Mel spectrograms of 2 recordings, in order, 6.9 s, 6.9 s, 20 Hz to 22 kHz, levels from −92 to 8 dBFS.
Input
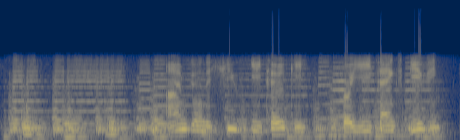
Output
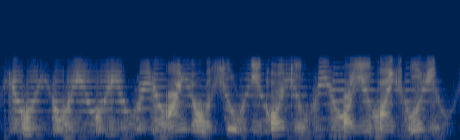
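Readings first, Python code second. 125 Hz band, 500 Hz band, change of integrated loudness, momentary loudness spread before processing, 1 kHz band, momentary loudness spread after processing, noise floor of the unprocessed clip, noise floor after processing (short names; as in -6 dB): -29.5 dB, -12.5 dB, -13.5 dB, 7 LU, -6.5 dB, 8 LU, -44 dBFS, -60 dBFS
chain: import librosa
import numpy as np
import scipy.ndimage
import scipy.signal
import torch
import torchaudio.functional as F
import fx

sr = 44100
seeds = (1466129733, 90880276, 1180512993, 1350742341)

y = fx.wah_lfo(x, sr, hz=1.9, low_hz=630.0, high_hz=2500.0, q=4.7)
y = F.gain(torch.from_numpy(y), 1.0).numpy()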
